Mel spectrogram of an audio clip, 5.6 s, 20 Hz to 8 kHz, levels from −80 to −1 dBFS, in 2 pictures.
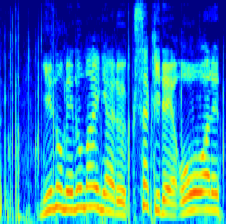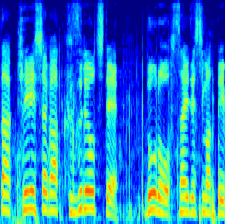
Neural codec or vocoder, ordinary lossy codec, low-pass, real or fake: codec, 16 kHz, 4 kbps, FreqCodec, larger model; none; none; fake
